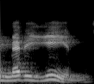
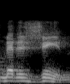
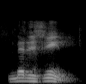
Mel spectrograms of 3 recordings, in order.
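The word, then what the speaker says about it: Medellín: of this province, say Medellin. The double L in Medellin is pronounced like a Y. But the people of this valley, called Paisas, call it Medellin. So that's how we say it, Medellin.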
